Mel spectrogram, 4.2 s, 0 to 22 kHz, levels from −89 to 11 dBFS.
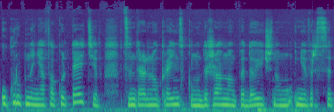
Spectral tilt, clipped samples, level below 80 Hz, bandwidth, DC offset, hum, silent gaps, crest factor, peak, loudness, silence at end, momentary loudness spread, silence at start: -4.5 dB/octave; under 0.1%; -36 dBFS; 18.5 kHz; under 0.1%; none; none; 12 dB; -6 dBFS; -19 LUFS; 0 s; 3 LU; 0 s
